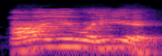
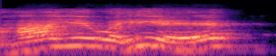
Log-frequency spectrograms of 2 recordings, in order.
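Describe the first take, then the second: First: Said in the usual way. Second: Drawn-out, deliberate "हाँ, ये वही है"; slow remembering voice; slow emphatic recognition. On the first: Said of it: "आया ना". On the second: Retold or imitated. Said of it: "तो".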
